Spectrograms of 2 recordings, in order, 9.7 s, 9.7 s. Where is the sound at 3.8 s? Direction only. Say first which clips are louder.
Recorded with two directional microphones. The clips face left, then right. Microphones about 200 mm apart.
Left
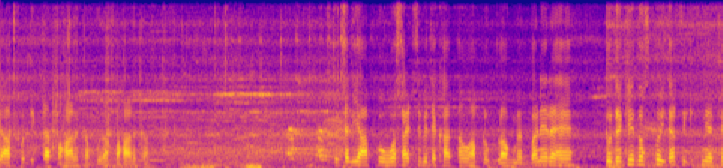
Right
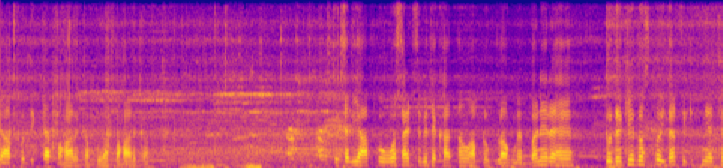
Even; 10° left (ahead or behind).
